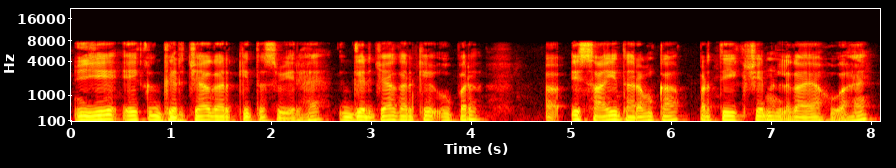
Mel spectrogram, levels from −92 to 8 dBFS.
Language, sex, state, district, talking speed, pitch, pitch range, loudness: Hindi, male, Uttar Pradesh, Lalitpur, 135 wpm, 105 Hz, 95-110 Hz, -18 LUFS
